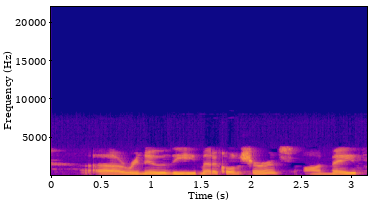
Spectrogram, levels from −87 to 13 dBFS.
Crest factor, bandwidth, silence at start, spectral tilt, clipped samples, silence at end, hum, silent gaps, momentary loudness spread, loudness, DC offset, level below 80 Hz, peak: 10 dB; 3.9 kHz; 0 s; -8 dB/octave; under 0.1%; 0.05 s; none; none; 8 LU; -14 LUFS; under 0.1%; -62 dBFS; -2 dBFS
